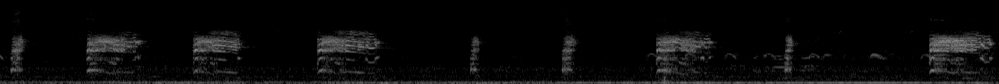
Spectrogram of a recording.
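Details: Squirrel crying loudly in a Maryland backyard, a session lasting over 45 minutes: rough, grating bursts come at uneven gaps of one to three seconds, with a few brief ticks between them and a constant low background rumble.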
